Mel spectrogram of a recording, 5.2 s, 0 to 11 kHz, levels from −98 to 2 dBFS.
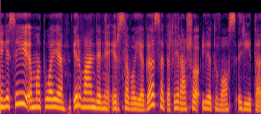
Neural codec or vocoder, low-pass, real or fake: none; 7.2 kHz; real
